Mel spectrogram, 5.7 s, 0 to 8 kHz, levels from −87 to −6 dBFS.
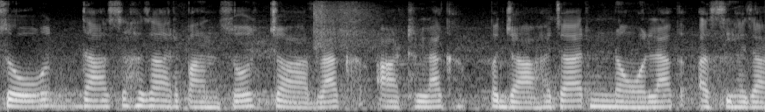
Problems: background sounds at intervals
